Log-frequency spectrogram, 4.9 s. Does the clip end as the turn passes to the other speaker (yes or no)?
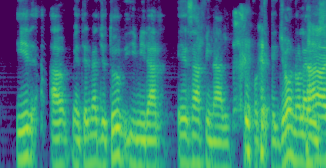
yes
